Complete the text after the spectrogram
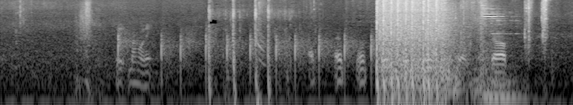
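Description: Gunshots crack in quick bursts, loud and close.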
